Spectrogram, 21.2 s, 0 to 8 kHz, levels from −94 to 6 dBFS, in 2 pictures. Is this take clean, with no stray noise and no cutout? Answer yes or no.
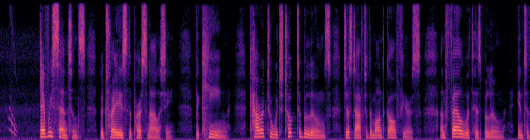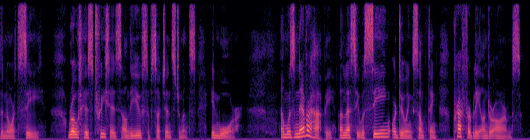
no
